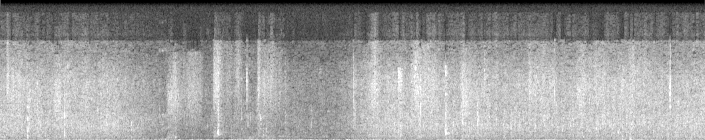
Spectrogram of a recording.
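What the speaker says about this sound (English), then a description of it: "see how it's raining?" Soft, steady rain in the video game ARK patters quietly with scattered droplets ticking, a faint wash of falling water with no voices.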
